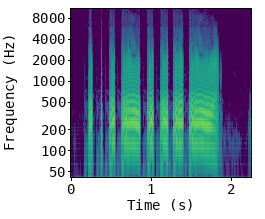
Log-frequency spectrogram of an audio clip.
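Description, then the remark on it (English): A long, ripping fart: a loud run of sputtering, buzzy bursts that stretch out and finish with a drawn-out blast, heard on its own with no talking. “Yeah, I like the long rippers. Those are always the funnier fart.”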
